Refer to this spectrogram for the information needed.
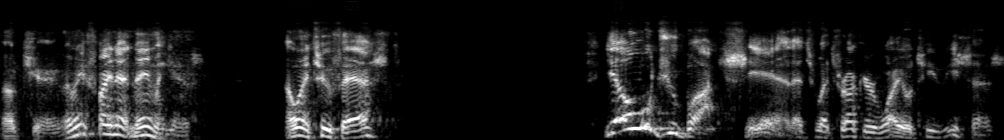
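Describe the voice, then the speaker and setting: A middle-aged man from the United States with a squeaky voice, hosting a casual livestream from a motel room, rambling in a folksy way and answering viewer comments. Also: huge pitch swings, takes it slowly, vocal fry, pauses often. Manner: rambling, folksy, with many fillers and restarts. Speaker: trucker livestream host. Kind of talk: casual live chat reading viewer comments. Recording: lo-fi livestream audio, faint noise.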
